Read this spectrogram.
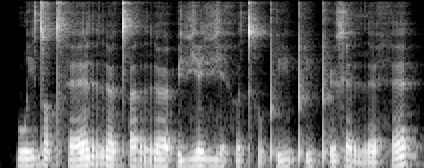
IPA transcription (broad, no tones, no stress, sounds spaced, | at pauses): w i d ɔ tʰ ɛ r œ tʼ ɐ r œ ʔ ʏ vʲ ɛ vʲ ɛ h ʊ tʰ ʊ pʼ i pʼ i pʼ ʏ x ɛ r ɛ h ɛ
